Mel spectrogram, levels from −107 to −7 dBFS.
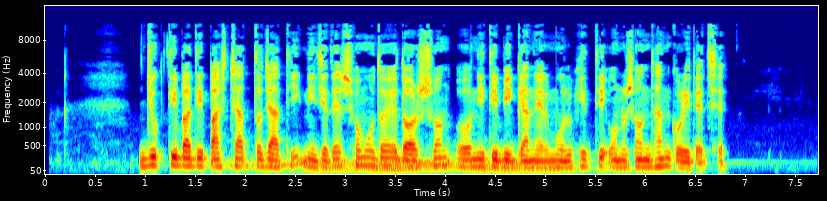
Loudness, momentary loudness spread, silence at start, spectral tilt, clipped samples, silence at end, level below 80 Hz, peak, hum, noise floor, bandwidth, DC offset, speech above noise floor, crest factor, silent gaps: -24 LUFS; 6 LU; 0.95 s; -5.5 dB/octave; under 0.1%; 0.95 s; -46 dBFS; -4 dBFS; none; -65 dBFS; 11.5 kHz; under 0.1%; 42 dB; 20 dB; none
